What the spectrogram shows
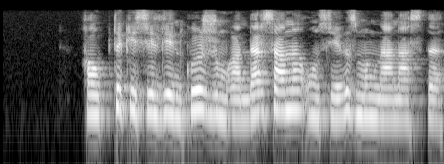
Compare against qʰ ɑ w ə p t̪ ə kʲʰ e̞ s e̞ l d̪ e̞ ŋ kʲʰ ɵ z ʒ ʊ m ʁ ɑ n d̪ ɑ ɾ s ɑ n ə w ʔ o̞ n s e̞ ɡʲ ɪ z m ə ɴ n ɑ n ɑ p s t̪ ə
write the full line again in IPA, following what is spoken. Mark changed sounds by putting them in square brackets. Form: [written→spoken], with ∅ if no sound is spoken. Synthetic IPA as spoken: qʰ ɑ w ə p t̪ ə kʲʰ e̞ s e̞ l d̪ e̞ ŋ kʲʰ ɵ z ʒ ʊ m ʁ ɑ n d̪ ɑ ɾ s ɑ n ə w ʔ o̞ n s e̞ ɡʲ ɪ z m ə ɴ n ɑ n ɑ [p→∅] s t̪ ə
